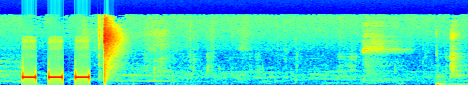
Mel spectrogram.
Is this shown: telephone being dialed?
yes

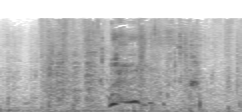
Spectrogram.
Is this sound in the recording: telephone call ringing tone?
no

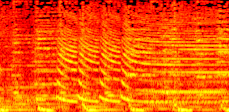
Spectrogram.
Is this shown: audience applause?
no

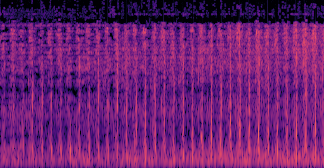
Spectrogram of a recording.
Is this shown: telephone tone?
no

